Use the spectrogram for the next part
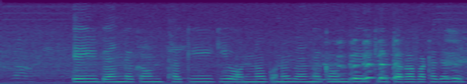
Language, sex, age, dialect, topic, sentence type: Bengali, female, 18-24, Rajbangshi, banking, question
